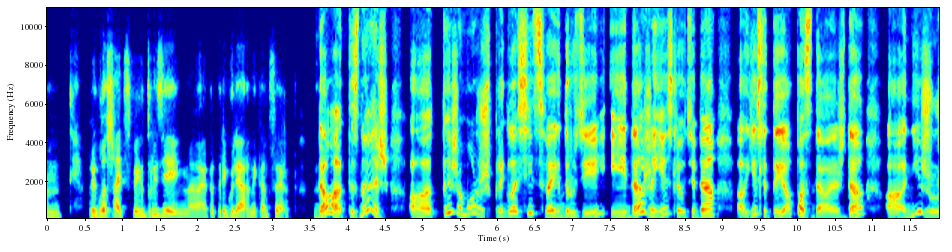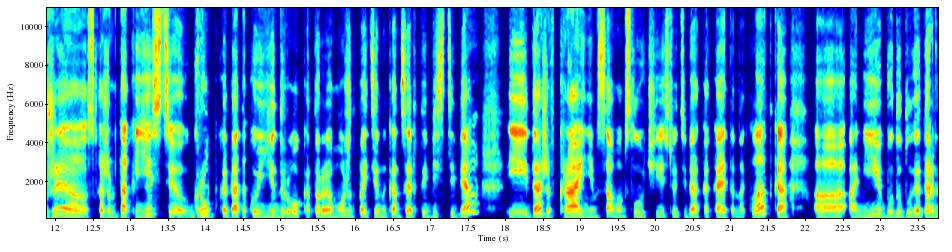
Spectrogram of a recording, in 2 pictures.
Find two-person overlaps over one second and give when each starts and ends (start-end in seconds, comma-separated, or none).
none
